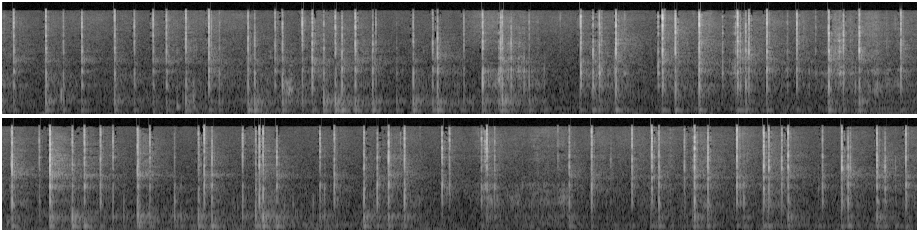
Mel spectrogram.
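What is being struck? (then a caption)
Metal food can lid tapped and scratched with fingernails. Long red nails tap and scratch fast on the metal pull-tab lid of a closed, full Conad Ceci chickpea tin can standing on a table. The result is a rapid, irregular stream of sharp, bright clicks with very short decay, mixed with light scratchy rasps over a faint low hum.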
